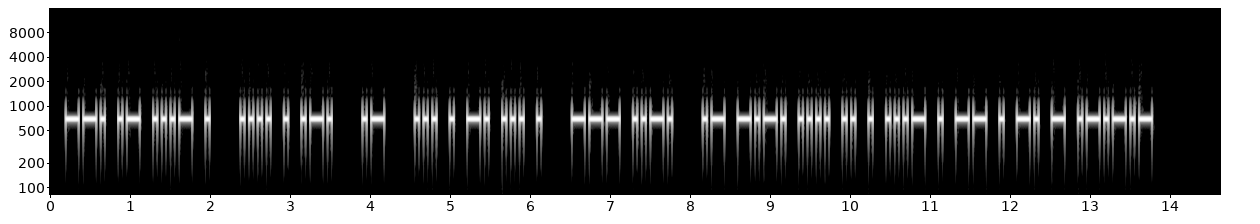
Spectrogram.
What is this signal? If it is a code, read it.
Morse code, heard as a keyed tone, about 22 wpm, 700 Hz. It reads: GAVE HER A SENSE OF ACHIEVEMENT.
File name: Difficult Sentences with Hints - 22wpm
